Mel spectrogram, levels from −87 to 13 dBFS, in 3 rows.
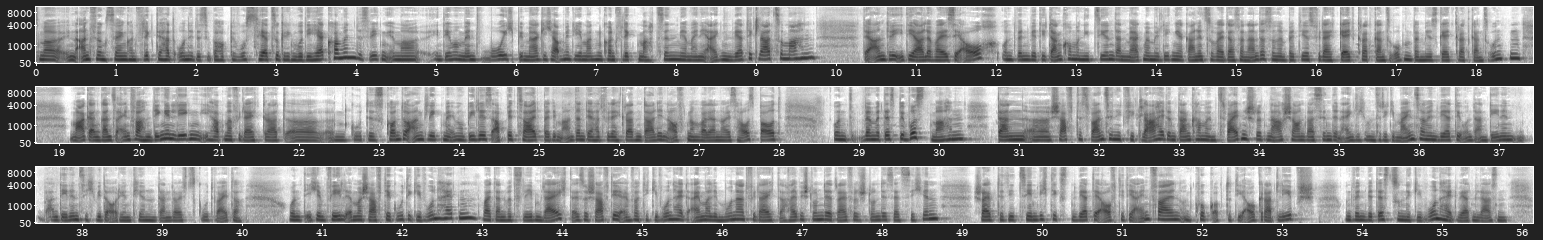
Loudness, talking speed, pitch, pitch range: -19 LUFS, 220 wpm, 160 Hz, 145-175 Hz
